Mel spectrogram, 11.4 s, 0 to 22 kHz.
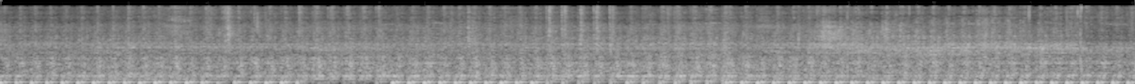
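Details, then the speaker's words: Restored old Royal Enfield Bullet 350 after engine work, previously hard to kick-start and misfiring, now starting first kick; slow, even single-cylinder thump at idle about three beats a second, steady and quiet with no misses. Normal idle. "ഒറ്റയടിക്ക് സ്റ്റാർട്ടാണ്, സൈലൻ്റാണ്."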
